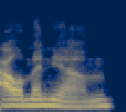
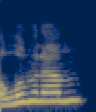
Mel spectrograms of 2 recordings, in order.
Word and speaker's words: aluminium: original pronunciation and now I default to aluminium and sometimes they'll be like oh aluminum aluminum can but it's hard for me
